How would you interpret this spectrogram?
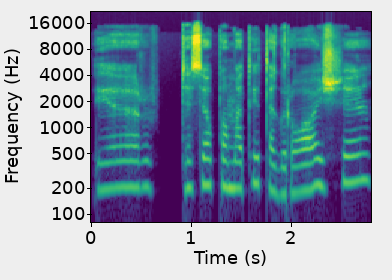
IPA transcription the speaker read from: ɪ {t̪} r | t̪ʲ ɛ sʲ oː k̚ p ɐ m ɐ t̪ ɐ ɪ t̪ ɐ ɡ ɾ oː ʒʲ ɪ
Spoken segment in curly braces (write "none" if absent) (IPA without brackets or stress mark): none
